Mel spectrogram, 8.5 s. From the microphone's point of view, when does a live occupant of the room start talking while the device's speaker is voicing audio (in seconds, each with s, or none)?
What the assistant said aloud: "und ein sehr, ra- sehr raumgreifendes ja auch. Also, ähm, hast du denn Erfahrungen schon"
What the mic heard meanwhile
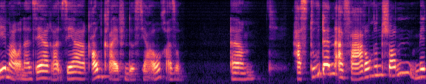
none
